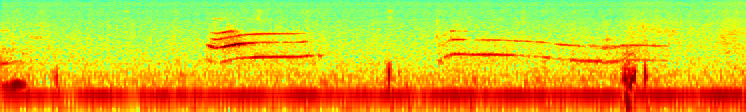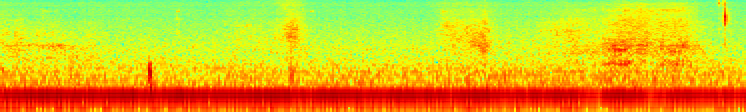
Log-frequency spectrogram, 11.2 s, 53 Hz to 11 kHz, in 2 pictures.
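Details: Crying kitten named Oscar, indoors at Alley to Attic in Alabama in May 2018, gives two drawn-out meows, the second bending downward, followed by scattered clicks and thumps over a constant low hum.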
